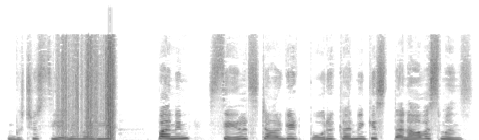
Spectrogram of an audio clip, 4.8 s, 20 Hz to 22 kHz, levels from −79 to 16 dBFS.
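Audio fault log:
0.53–1.16 s, cable scratch noise: a dense, uneven burst of scratching sits over the speech for about 0.6 s, somewhat louder than the speech itself, ending just before "پنٕنۍ سیلز ٹارگیٹ". The likely cause is a worn cable or connector being moved, its contact resistance jumping rapidly.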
